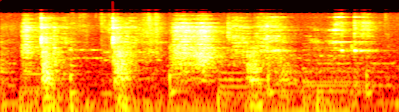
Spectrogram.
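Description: A knife scraping and clinking against a plate while slicing open a reverse-seared steak cooked in a NuWave Bravo air fryer oven, a few short metallic scrapes and taps up close with no voices.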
